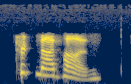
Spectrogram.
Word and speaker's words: Thich Nhat Hanh: Thich Nhat Hanh.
